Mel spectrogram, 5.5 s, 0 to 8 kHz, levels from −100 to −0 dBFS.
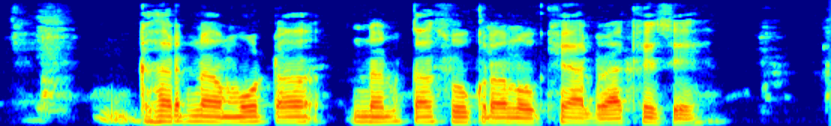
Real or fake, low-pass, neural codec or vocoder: fake; 7.2 kHz; codec, 16 kHz, 8 kbps, FreqCodec, larger model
